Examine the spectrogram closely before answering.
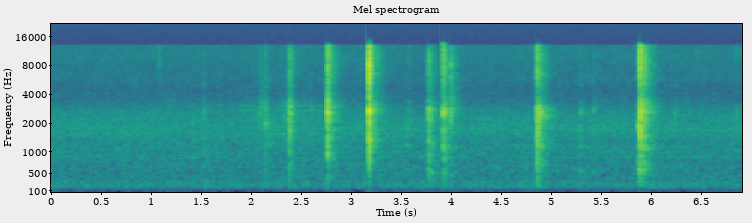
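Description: A series of about seven sharp clicks and taps between about two and six seconds in, the loudest two near the middle and near the end. They come from makeup cases and products being picked up, opened and put down.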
